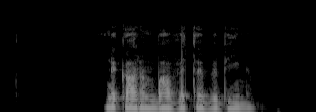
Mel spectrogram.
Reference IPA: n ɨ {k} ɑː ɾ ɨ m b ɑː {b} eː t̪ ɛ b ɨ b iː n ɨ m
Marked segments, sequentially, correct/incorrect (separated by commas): correct, incorrect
